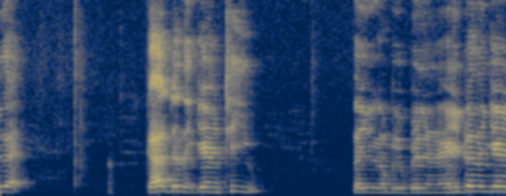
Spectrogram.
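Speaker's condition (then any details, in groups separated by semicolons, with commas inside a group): Cerebral palsy; declined offered surgery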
